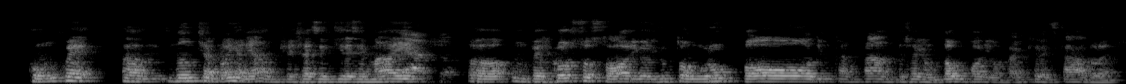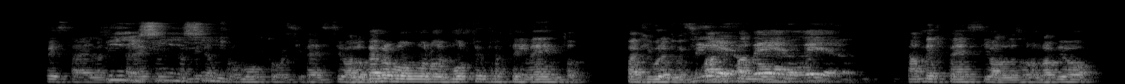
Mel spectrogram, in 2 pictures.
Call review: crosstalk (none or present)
present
